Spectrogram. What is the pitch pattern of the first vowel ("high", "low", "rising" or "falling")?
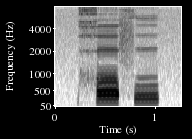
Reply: high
